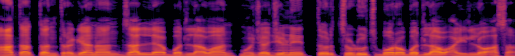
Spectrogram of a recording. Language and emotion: Goan Konkani, neutral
